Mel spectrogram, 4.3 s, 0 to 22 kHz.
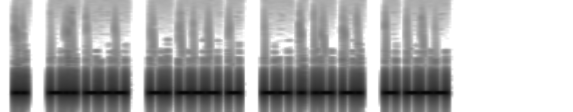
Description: Morse code, heard as a keyed tone, about 44 wpm, 700 Hz. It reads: I DO NOT MEAN TO
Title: Sets of 5 Words 45wpm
